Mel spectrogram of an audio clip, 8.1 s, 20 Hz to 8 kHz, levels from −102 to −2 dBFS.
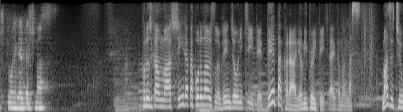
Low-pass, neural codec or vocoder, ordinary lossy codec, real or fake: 7.2 kHz; codec, 16 kHz, 1 kbps, X-Codec, HuBERT features, trained on balanced general audio; none; fake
